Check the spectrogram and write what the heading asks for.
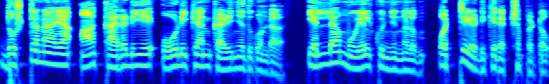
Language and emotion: Malayalam, neutral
